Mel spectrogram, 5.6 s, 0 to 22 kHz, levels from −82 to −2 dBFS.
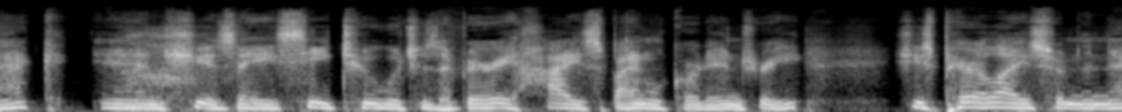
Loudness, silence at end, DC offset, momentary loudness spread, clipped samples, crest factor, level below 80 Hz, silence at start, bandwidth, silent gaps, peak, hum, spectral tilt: -14 LUFS; 0 s; under 0.1%; 5 LU; under 0.1%; 12 dB; -36 dBFS; 0 s; 15.5 kHz; none; -2 dBFS; none; -4.5 dB/octave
